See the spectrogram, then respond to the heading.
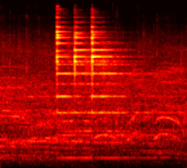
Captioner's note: bell dings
